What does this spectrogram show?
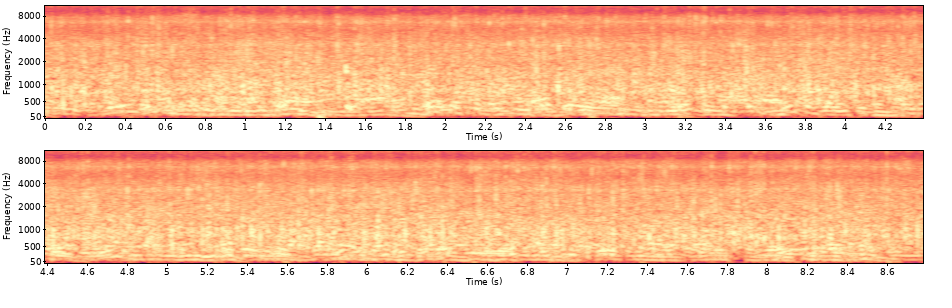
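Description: Steady rain recording, an unbroken hiss of rainfall, with faint layered voices murmuring beneath it: the masked affirmations of a subliminal audio track.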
